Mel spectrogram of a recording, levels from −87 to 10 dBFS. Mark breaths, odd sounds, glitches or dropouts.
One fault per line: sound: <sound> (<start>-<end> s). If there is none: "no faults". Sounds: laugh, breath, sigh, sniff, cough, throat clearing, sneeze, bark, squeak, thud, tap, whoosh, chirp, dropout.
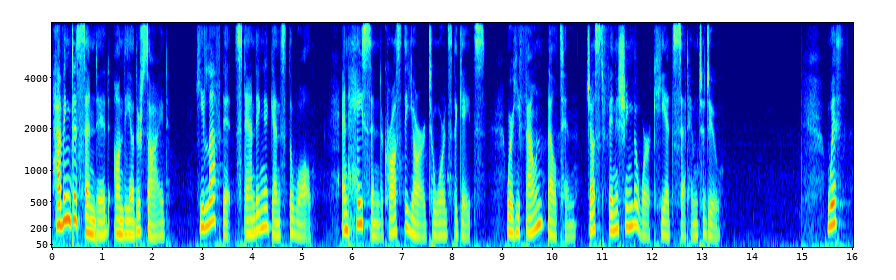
no faults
